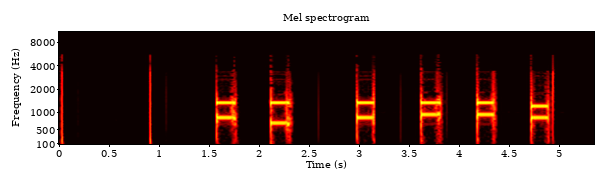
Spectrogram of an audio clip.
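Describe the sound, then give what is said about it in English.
Telephone keypad tones sound as a PIN is entered: six even, clear beeps in a steady rhythm. Two faint clicks come before them. “Please enter your PIN followed by pound.”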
